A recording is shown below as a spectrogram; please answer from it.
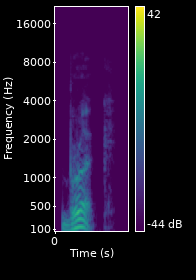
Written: brook

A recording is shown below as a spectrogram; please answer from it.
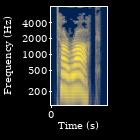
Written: tarak

